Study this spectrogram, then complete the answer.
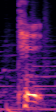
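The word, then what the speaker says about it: thịt: have a band my tits I'm like what they meant to say bun me tit which is like the Vietnamese Hoagie like a like a sandwich with meat because tit is meat like t-h-i-t so they're like can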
